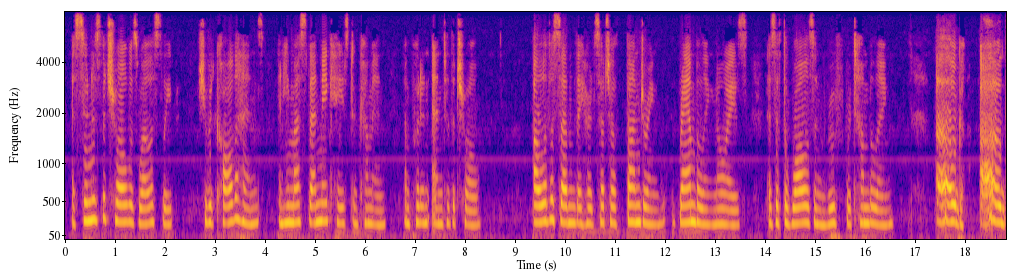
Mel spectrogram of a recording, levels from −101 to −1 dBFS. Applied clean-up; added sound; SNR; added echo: none; none; none; none.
